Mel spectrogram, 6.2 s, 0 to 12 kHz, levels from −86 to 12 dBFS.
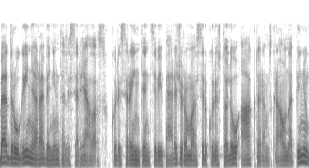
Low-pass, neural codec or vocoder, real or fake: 7.2 kHz; none; real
